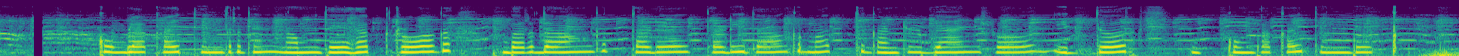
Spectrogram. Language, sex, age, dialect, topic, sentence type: Kannada, female, 18-24, Northeastern, agriculture, statement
